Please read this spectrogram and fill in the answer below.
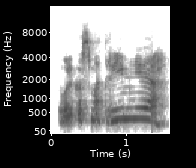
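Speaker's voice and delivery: high, drawn-out witch's warning; stern warning. A narrator's reading. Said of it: "строго добавила Яга". (строгий голос Яги)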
